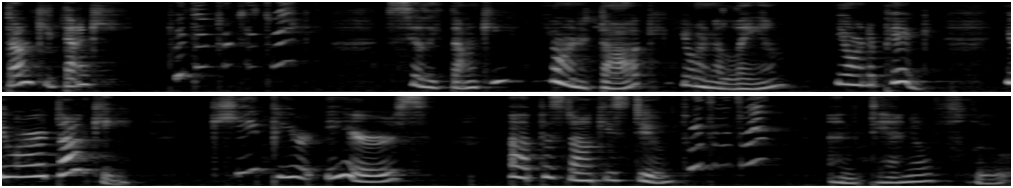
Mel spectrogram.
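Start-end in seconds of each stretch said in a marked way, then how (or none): 0.0-0.8 higher chirpy bird voice; sparrow voice. Acted. Sparrow calling to donkey, higher chirpy voice. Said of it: "He said". 1.1-2.1 very high soft chirps; sparrow tweets. Acted. 2.6-11.1 higher, louder chirpy scolding; sparrow voice. Acted. Sparrow telling donkey to keep ears up, high chirpy voice. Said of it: "He said". 11.1-12.3 very high soft chirps; sparrow tweets. Acted. Sparrow chirping before flying.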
